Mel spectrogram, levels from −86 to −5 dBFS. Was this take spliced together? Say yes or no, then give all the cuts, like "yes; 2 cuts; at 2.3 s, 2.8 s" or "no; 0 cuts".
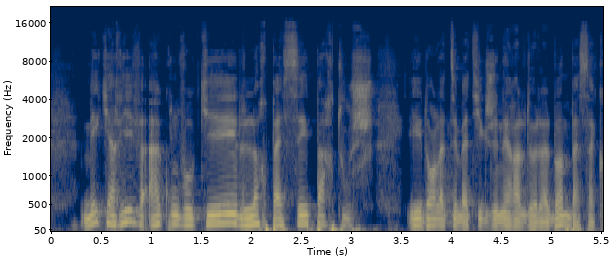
no; 0 cuts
